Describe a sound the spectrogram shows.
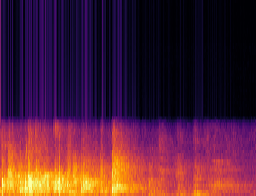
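A guitar is strummed close by.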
